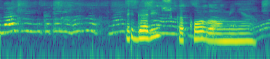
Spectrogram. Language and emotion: Russian, neutral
